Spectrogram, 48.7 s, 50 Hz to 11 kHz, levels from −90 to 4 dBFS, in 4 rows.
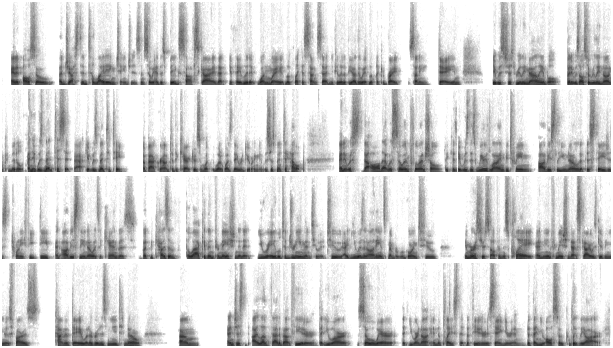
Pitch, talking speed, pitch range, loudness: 115 Hz, 250 wpm, 110-135 Hz, -19 LUFS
